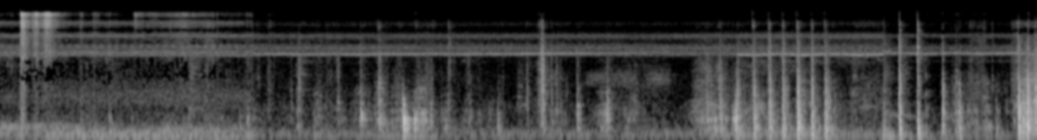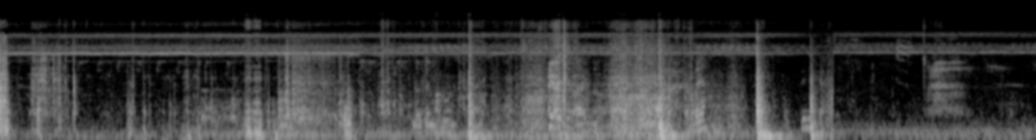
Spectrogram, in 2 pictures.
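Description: Hammer taps and knocks on corrugated fibre-cement roof sheets as they are fixed in place, coming in quick runs, with thuds from the sheets being handled. A steady high insect trill runs underneath.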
